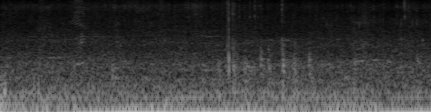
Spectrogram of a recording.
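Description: Wind rumbling on the camera microphone, a heavy low rumble that rises and falls, with faint voices of passers-by.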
